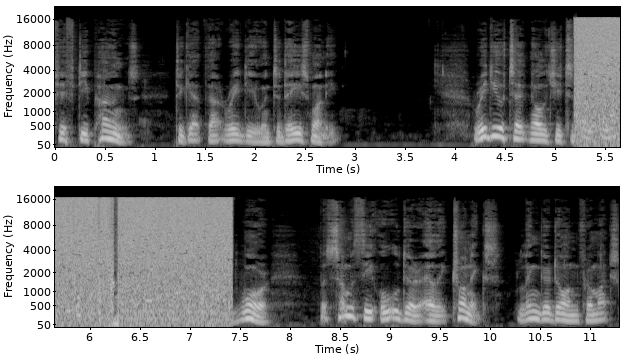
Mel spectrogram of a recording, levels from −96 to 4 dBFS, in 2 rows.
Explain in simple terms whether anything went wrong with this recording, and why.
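From 5.19 to 7.42 s the speech turns into loud hiss with the talking buried underneath, 1.5 times too fast and too high. This is a wrong sample width fault: 16-bit audio is read as 24-bit, scrambling bytes. A simple speed error stays clean.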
